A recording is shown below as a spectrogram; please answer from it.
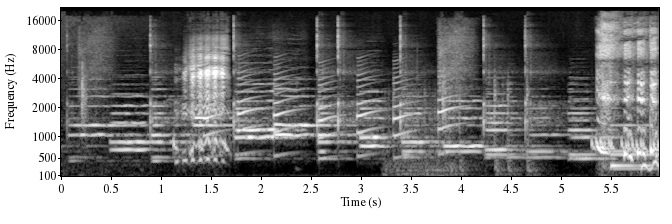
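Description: A goat in a video game bleats in several wavering, nasal cries, near and clear, separated by short pauses, with a higher, excited bleat at the end.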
